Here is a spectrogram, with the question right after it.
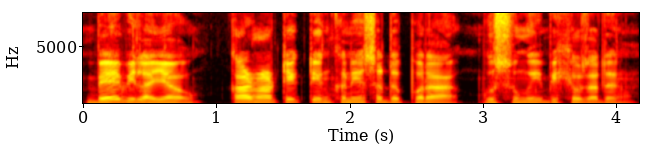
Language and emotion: Bodo, neutral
